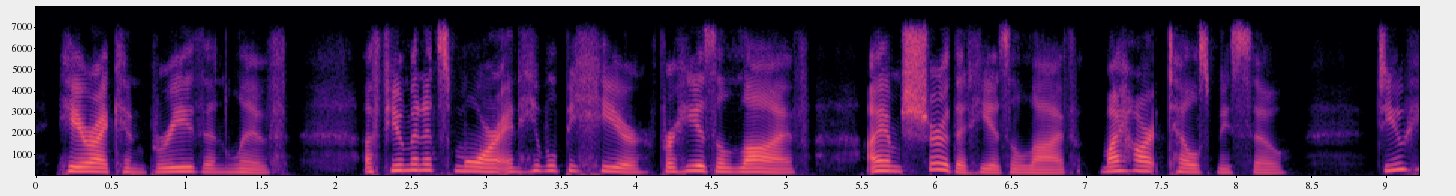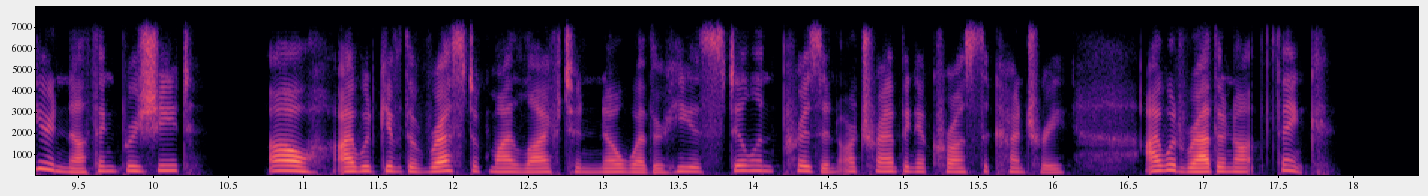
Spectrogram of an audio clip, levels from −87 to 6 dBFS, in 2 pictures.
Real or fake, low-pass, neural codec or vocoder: fake; 7.2 kHz; codec, 16 kHz, 8 kbps, FunCodec, trained on Chinese and English, 25 frames a second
